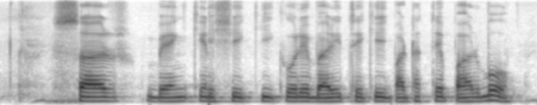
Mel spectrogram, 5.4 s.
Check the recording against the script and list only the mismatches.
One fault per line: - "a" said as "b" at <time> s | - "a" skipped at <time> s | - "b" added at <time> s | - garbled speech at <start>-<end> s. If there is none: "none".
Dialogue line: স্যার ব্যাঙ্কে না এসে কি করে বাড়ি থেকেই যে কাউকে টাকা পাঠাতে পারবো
- "না" skipped at 2.1 s
- "যে কাউকে টাকা" skipped at 3.9 s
